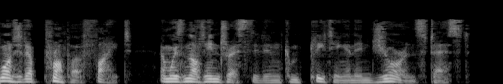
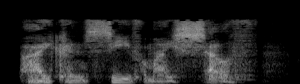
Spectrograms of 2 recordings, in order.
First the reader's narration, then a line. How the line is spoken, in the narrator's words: growled Iheart, who had grown tired of all this chasing about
